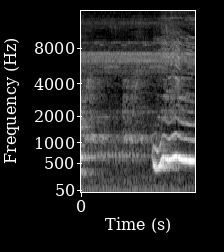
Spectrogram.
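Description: A human voice imitates a wolf or fox howl. It begins with a thin, wavering tone, then swells into a long, loud, sustained howl that rises and holds steady, with no other sound around it.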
